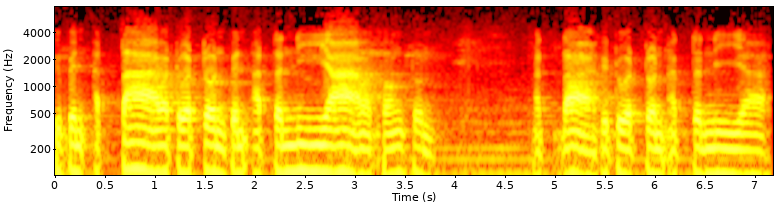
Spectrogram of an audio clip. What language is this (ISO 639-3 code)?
tha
